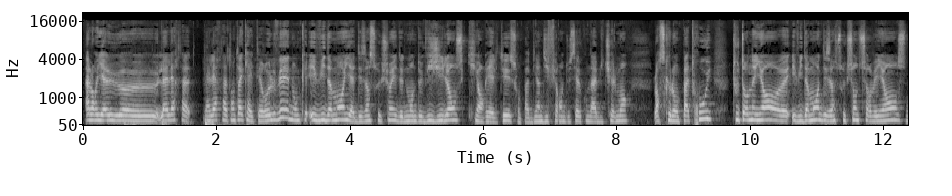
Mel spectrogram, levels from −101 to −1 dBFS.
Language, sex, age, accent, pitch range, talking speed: French, female, 30-49, French, 185-215 Hz, 240 wpm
